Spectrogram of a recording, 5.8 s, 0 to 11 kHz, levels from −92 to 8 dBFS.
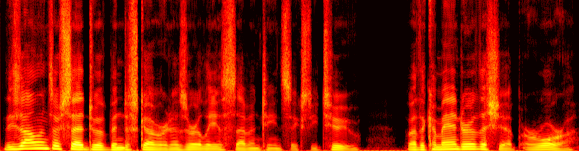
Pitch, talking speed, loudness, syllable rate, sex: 140 Hz, 220 wpm, -18 LUFS, 6.7 syllables/s, male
